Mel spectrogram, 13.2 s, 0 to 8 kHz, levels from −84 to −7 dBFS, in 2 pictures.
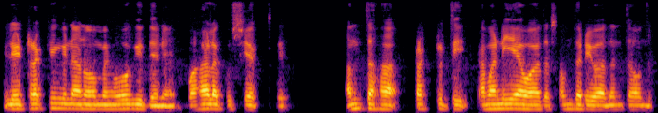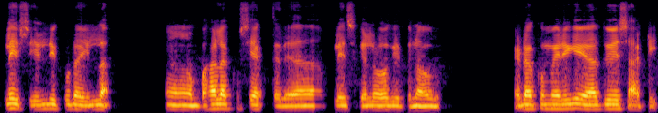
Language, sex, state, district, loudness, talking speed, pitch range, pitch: Kannada, male, Karnataka, Dakshina Kannada, -19 LUFS, 120 wpm, 105-120 Hz, 115 Hz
